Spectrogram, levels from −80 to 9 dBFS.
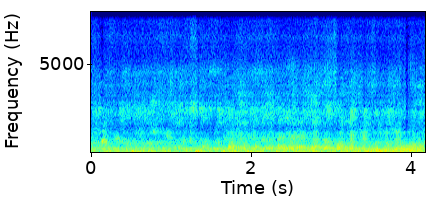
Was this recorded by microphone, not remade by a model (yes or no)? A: no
